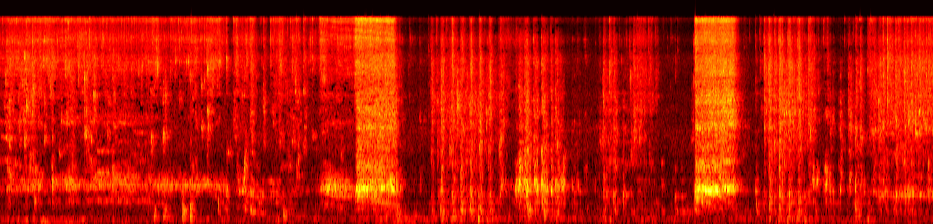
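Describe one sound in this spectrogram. Glass and metal dishes clink and knock together.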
